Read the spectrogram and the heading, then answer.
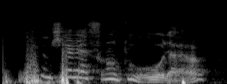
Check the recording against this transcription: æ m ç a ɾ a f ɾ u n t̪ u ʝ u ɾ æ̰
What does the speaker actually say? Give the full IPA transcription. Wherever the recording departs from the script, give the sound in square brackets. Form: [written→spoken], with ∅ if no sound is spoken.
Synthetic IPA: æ m ç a ɾ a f ɾ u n t̪ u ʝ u ɾ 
